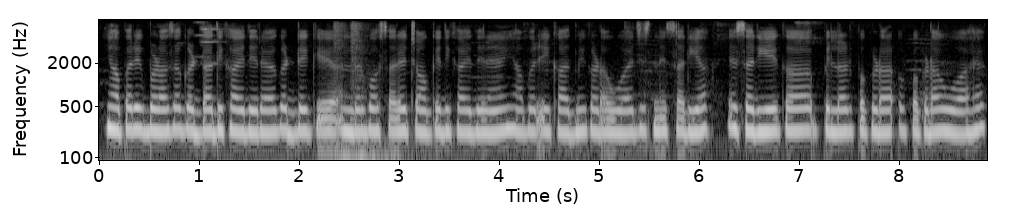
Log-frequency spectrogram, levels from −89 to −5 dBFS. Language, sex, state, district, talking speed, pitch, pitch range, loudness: Hindi, female, Chhattisgarh, Bastar, 250 wpm, 230 Hz, 225-235 Hz, -29 LUFS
